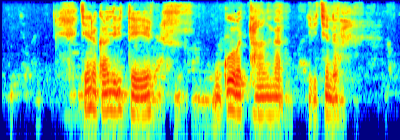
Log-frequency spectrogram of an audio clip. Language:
Kinyarwanda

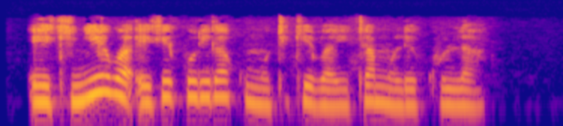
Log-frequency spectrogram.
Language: Ganda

